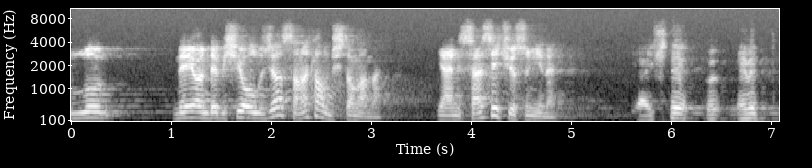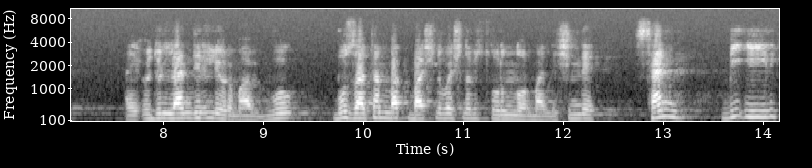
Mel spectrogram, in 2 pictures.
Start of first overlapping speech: none

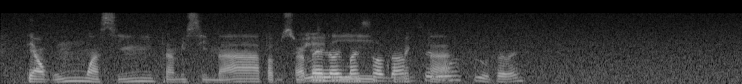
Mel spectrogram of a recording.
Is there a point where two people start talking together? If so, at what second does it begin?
3.0 s

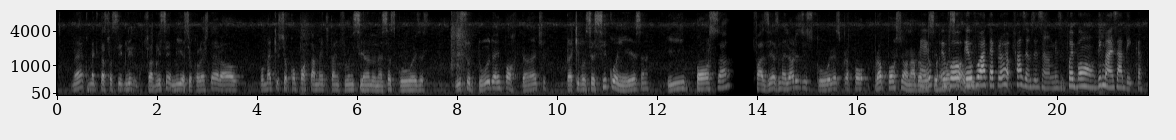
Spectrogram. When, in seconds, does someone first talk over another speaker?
17.2 s

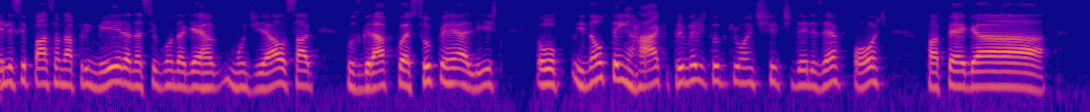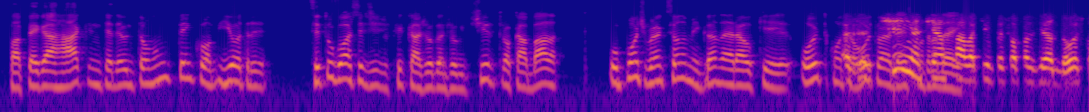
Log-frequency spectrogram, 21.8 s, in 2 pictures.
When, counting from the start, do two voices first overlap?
19.3 s

